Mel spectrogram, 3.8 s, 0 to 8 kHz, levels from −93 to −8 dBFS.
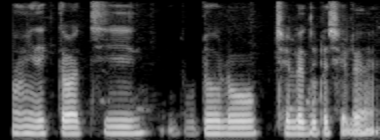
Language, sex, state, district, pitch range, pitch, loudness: Bengali, male, West Bengal, Paschim Medinipur, 135-150 Hz, 140 Hz, -25 LUFS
